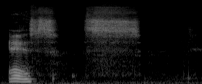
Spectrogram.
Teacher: the sibilance of the initial unvoiced consonant s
